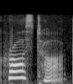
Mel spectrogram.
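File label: CROSSTALK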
